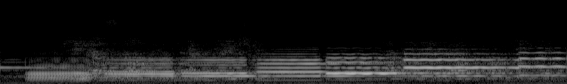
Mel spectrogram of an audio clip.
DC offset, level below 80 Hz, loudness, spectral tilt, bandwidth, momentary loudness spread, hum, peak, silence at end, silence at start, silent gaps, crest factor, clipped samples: under 0.1%; -64 dBFS; -31 LUFS; -6 dB/octave; 11.5 kHz; 9 LU; none; -18 dBFS; 0 s; 0 s; none; 14 dB; under 0.1%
